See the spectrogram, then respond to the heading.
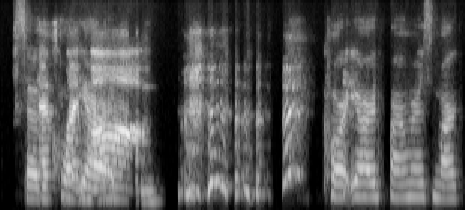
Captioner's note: laughs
